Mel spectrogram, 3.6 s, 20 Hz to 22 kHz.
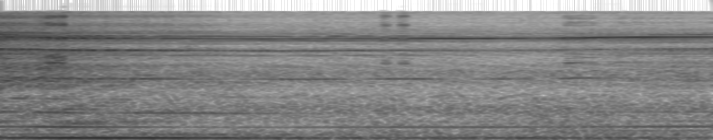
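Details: Trex 450 RC helicopter in flight, fitted with a Common-Sense RC TR450-35 3500kv motor and 13t pinion: a thin, constant high squeal over the steady rotor hum from a bad main shaft bearing.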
